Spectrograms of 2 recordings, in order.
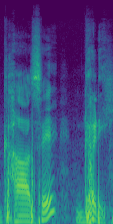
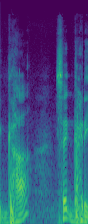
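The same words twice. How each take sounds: First: घा से घड़ी slow, घा aspirated clearly; teacher models घा से घड़ी slowly for children; slow model word. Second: Said in the usual way. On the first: Shown as a demonstration. Teacher shows kids the sound, slow and clear. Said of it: "ये देखिए घा से घड़ी". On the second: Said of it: "ये देखिए".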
